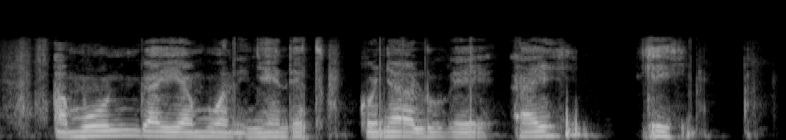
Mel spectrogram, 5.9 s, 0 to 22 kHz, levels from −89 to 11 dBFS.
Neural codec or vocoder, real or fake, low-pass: codec, 16 kHz, 4 kbps, FreqCodec, larger model; fake; 7.2 kHz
